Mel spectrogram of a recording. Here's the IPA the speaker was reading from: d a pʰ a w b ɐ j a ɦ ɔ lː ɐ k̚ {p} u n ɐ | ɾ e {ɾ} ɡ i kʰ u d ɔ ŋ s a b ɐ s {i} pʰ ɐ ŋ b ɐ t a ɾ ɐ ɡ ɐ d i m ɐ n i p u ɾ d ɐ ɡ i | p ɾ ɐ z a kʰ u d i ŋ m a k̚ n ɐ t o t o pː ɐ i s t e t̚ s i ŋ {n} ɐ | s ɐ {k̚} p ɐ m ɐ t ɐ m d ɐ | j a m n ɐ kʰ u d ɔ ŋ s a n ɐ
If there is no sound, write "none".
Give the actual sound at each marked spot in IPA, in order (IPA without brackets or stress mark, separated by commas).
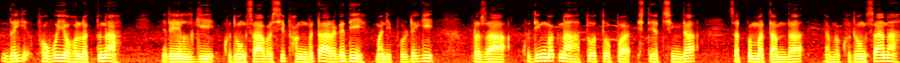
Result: t, l, i, d, t̚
